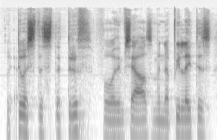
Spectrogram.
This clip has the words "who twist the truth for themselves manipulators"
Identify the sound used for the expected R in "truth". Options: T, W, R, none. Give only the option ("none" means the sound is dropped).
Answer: R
